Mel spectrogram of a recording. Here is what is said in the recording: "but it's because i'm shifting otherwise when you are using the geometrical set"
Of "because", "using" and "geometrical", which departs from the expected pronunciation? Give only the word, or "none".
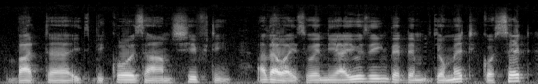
geometrical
